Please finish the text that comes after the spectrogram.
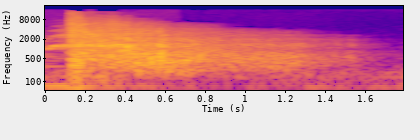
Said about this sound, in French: Tout va très vite. L'individu sort un pistolet d'un sac en papier et lui tire dessus.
